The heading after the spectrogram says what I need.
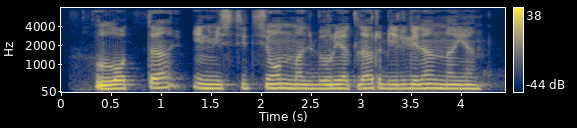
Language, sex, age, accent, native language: Uzbek, male, 18-24, Sirdaryo, Uzbek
